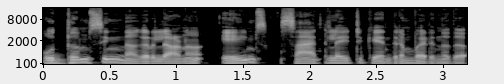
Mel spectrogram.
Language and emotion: Malayalam, neutral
